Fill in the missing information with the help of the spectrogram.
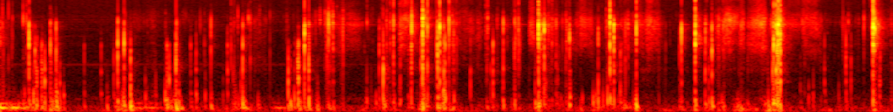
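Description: A flat, green, avocado-print sheet mask packet of laminated foil and plastic, still sealed with the mask inside, is held in front of a microphone and crinkled and scratched with fingertips and short nails. Dense, sharp crinkles and scratchy bursts flicker across a bright hiss, with some soft low thumps from handling. The sounds snap off almost instantly with no ring.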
